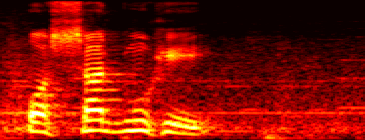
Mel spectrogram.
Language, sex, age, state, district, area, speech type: Assamese, male, 45-60, Assam, Nalbari, rural, read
